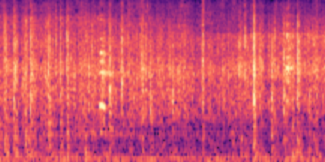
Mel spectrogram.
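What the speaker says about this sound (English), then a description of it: "It's cold and rainy." Steady rain falling outdoors on a cold, wet day at a homestead, a dense even hiss of drops on surfaces throughout with no voices.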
